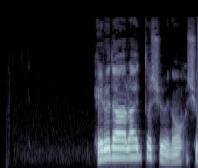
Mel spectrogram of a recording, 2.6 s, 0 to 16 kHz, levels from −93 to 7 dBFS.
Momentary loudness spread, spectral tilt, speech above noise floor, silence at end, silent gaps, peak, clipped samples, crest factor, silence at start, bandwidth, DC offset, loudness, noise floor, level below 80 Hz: 9 LU; -7 dB/octave; 58 dB; 0 s; none; -4 dBFS; under 0.1%; 18 dB; 1.3 s; 10 kHz; under 0.1%; -19 LUFS; -77 dBFS; -72 dBFS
